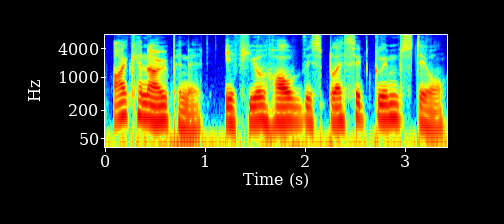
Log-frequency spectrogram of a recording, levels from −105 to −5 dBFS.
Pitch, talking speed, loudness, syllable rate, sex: 115 Hz, 190 wpm, -19 LUFS, 4.2 syllables/s, female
